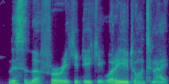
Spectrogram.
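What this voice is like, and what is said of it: Deep, put-on sexy voice. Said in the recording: “my sexy voice ... a deep voice”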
